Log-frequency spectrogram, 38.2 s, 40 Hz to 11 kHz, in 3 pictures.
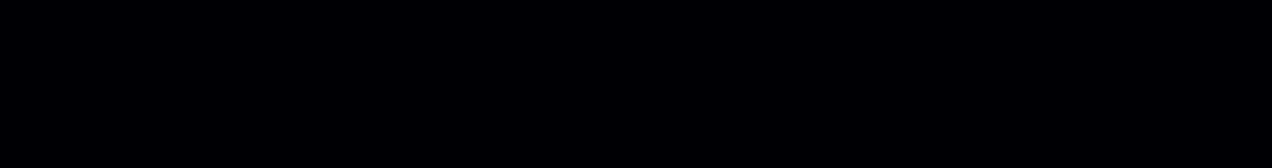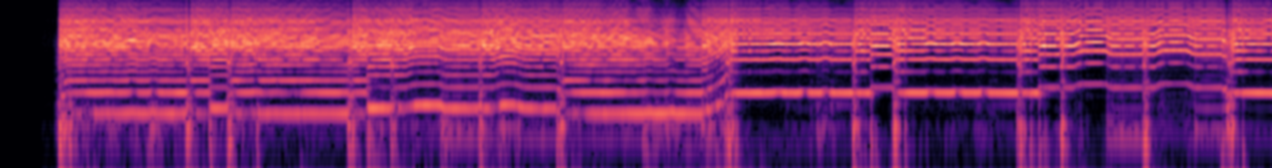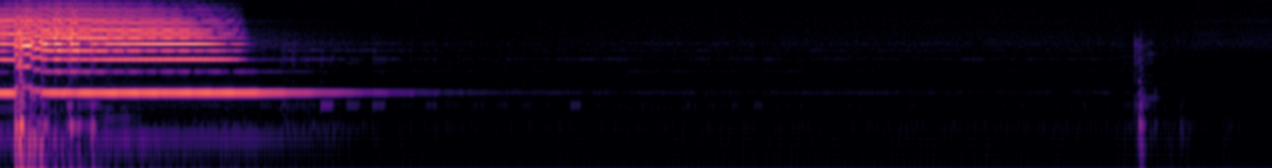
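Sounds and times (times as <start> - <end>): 
guitar intro with count-in: 13.3 - 29.2.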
